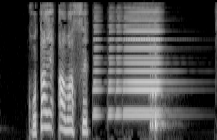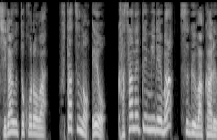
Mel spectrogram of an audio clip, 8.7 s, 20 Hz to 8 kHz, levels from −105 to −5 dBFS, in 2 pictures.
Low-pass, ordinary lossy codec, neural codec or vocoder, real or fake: 7.2 kHz; MP3, 32 kbps; none; real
